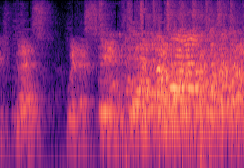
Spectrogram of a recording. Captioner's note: laughter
